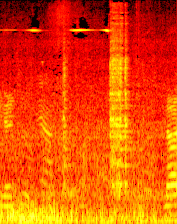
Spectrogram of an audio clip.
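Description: Off-road vehicle engine running at low revs, with indistinct voices over it.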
